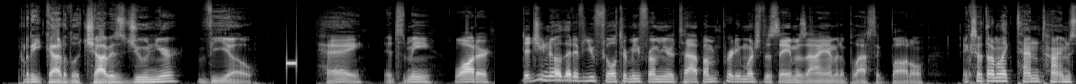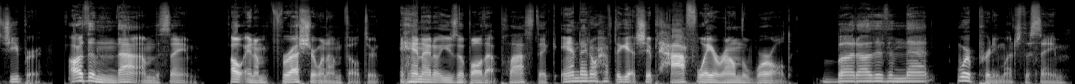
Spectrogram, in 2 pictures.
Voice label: Male Commercial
